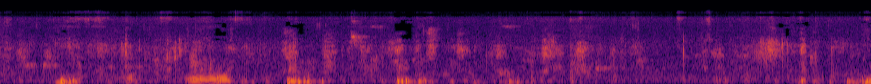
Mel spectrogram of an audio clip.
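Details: Puppies two months old play with a rag during prey drive training, giving short low growls every second or so and a brief wavering whine early on, amid broad rustling noise of the tussle.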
